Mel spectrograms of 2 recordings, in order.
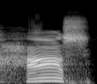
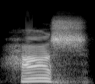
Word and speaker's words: হাঁস: একটু কি চন্দ্রবিন্দু আছে যদি চন্দ্রবিন্দু থাকে তাহলে আমরা একটু নাক দিয়ে মানে উচ্চারণটা আমরা যেন নাকের মাধ্যমে করি নাসিক যেরকম দেখো নাক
